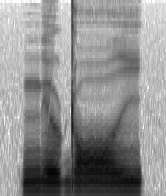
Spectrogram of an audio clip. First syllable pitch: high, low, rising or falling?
high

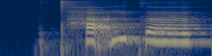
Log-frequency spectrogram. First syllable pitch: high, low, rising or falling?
rising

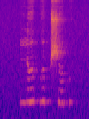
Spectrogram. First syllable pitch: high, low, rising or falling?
rising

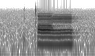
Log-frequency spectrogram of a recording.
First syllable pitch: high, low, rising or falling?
high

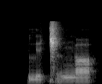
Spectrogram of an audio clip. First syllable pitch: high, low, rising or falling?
low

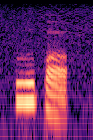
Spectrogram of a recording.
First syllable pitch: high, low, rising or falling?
high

